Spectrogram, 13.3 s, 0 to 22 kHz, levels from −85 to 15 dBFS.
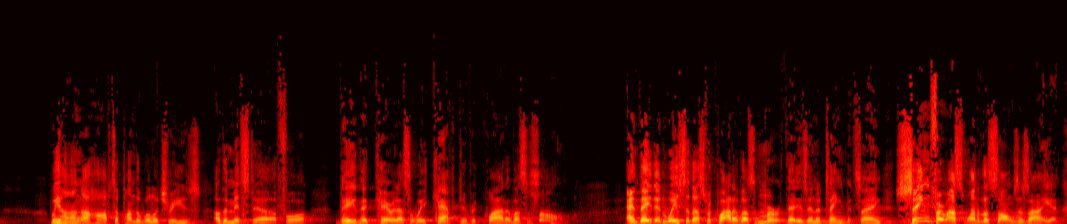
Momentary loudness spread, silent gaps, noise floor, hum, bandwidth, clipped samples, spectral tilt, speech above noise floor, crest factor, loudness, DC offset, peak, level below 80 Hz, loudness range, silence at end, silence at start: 11 LU; none; -63 dBFS; none; 15.5 kHz; under 0.1%; -4 dB/octave; 37 dB; 24 dB; -26 LUFS; under 0.1%; -2 dBFS; -70 dBFS; 5 LU; 0 s; 0.65 s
